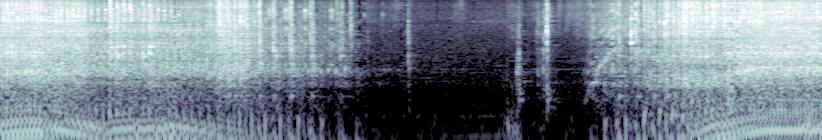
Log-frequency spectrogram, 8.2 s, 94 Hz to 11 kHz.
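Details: Husky generator sat 5 years with bad fuel, after carburetor cleaning, while adjusting governor speed toward 61 Hz: runs a few seconds, fades, coughs and picks up; won't stay running, even on choke only about a second.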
